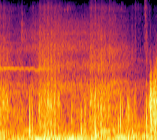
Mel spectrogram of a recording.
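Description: A horse's hooves clip-clop at a steady walk on the way into a dressage arena, close to the microphone, with a faint high tone and low background rumble.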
